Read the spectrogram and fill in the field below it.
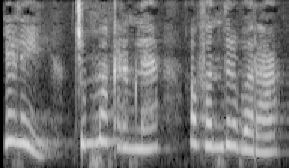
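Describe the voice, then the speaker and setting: A woman's voice: extremely high pitch, a little fast, dark tone. A woman voicing a chatty old grandmother. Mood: scolding. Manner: dramatic, theatrical scolding. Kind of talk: cartoon comedy acting.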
